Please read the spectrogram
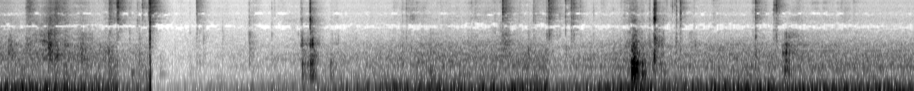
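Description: Irregular sharp clicks and crinkles of small parts and packaging being handled on a workbench, over a low steady hum that cuts out about a second and a half in and comes back a couple of seconds later.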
